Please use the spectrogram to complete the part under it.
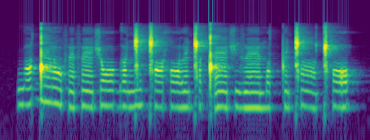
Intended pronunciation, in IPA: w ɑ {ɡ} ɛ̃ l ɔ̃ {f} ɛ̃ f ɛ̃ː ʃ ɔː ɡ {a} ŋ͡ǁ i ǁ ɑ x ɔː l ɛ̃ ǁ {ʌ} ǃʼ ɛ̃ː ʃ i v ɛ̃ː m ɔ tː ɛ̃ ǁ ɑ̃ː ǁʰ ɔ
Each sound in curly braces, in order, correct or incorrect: incorrect: ɡ͡ǃ, correct, incorrect: ʌ, correct

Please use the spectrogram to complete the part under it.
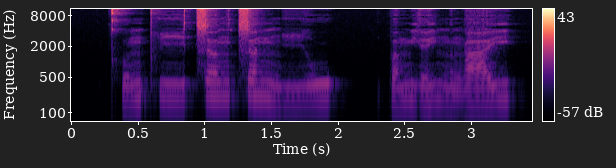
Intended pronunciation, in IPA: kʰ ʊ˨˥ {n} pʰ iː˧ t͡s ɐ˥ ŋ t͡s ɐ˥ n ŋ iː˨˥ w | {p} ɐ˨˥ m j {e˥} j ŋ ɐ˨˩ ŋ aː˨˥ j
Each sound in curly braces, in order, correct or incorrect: incorrect: ŋ, correct, incorrect: e˨˥

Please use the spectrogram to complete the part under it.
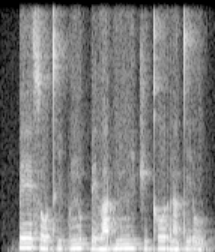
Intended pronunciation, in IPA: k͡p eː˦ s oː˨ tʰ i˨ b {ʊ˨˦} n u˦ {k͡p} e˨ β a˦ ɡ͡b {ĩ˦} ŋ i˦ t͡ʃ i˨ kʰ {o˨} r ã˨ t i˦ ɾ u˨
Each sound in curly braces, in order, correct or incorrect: incorrect: ʊ˦, correct, correct, incorrect: o˦

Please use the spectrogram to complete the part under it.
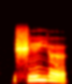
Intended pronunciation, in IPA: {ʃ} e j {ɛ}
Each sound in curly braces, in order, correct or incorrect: correct, incorrect: œ

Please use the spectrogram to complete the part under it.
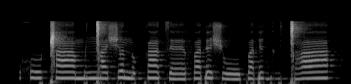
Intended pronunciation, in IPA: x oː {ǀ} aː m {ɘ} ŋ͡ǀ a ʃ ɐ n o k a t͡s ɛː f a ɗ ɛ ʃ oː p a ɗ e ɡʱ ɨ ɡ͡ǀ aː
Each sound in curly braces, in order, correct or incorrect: incorrect: ǁ, correct

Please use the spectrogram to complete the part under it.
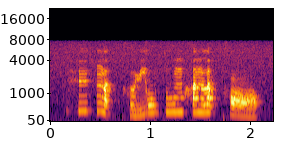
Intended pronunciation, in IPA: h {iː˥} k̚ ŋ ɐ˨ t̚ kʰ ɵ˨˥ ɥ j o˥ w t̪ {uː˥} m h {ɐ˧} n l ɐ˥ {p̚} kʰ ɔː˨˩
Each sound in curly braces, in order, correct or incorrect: incorrect: yː˥, correct, incorrect: ɐ˥, correct

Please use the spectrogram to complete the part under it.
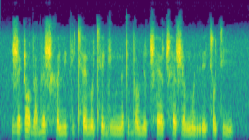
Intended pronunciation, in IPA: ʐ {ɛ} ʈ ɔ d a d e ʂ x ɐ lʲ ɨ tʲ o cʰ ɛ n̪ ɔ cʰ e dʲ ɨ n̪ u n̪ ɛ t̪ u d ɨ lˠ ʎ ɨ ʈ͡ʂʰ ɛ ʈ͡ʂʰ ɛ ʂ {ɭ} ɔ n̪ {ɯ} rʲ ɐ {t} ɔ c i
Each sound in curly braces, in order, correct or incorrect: incorrect: e, correct, incorrect: u, incorrect: c

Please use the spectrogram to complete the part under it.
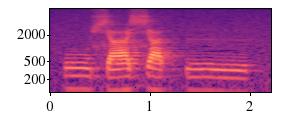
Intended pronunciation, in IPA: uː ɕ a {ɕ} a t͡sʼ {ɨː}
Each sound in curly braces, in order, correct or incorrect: correct, correct

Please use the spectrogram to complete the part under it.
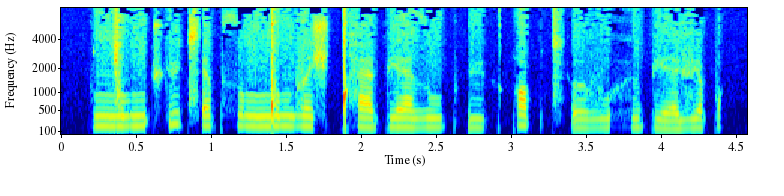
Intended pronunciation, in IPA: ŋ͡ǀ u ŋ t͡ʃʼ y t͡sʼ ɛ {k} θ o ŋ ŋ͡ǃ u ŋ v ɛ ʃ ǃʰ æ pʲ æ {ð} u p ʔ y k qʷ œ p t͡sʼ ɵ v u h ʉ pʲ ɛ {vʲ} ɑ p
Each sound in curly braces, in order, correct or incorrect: incorrect: p, correct, correct

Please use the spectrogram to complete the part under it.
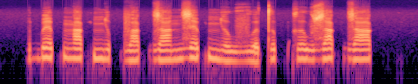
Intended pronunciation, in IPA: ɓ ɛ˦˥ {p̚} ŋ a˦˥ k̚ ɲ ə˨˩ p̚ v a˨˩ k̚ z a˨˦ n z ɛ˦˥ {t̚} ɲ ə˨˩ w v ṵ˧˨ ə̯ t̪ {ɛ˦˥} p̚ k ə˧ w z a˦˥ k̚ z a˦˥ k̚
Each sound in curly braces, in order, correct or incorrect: correct, incorrect: p̚, incorrect: ə˦˥

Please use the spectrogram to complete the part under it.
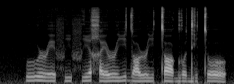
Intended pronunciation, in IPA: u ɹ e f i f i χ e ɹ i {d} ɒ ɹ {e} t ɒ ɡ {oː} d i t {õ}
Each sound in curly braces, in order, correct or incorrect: correct, incorrect: i, incorrect: o, incorrect: o

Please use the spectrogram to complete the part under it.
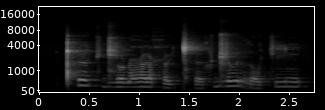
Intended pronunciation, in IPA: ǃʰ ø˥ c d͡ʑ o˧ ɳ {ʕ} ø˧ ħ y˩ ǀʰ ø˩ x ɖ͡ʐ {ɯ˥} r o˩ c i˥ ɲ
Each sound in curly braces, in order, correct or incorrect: correct, correct

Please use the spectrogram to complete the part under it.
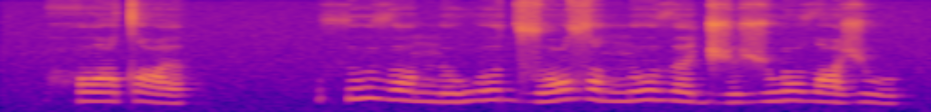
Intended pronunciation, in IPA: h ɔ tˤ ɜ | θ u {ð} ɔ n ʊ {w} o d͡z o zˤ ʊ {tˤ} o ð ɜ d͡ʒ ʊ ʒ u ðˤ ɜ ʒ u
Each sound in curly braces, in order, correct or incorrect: correct, correct, incorrect: n

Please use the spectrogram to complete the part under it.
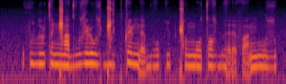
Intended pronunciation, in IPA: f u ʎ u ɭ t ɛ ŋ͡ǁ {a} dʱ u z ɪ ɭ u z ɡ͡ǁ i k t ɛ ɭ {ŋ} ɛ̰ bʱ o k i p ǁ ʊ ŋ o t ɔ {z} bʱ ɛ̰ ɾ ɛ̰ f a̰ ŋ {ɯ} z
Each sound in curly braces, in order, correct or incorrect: correct, correct, correct, incorrect: u

